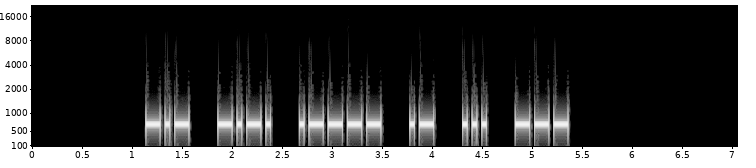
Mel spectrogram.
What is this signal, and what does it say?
Morse code, heard as a keyed tone, about 25 wpm, spaced as for 18 wpm, 700 Hz. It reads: KC1ASO
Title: USA Call Signs - 2x Character Spacing - 25wpm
